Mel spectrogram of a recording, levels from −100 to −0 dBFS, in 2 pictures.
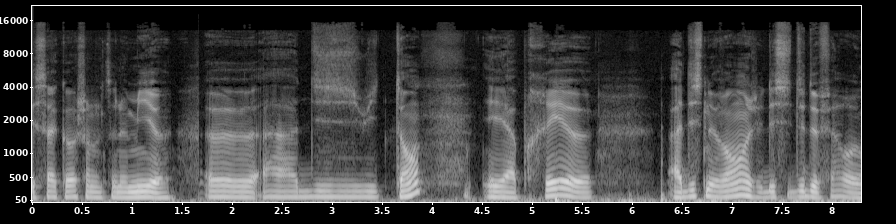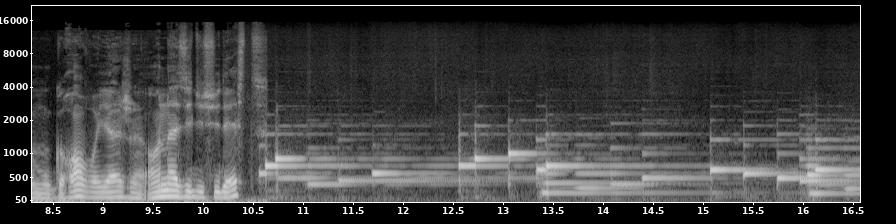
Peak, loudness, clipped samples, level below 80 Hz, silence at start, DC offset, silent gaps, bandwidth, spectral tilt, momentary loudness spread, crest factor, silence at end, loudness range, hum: -8 dBFS; -25 LUFS; under 0.1%; -44 dBFS; 0 s; under 0.1%; none; 15.5 kHz; -7 dB/octave; 13 LU; 16 dB; 0 s; 5 LU; none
